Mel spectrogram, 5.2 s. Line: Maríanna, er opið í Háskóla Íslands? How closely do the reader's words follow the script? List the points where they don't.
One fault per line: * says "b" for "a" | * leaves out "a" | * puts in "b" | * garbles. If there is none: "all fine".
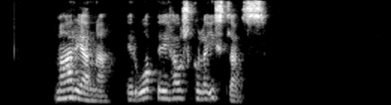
all fine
